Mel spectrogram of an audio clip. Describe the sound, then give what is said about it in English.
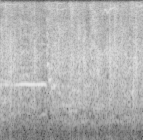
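Audience applause during a lesson on buying wholesale and selling at a profit: dense, steady clapping that holds at an even level for the whole clip without a break. “Give them a round of applause, very good.”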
